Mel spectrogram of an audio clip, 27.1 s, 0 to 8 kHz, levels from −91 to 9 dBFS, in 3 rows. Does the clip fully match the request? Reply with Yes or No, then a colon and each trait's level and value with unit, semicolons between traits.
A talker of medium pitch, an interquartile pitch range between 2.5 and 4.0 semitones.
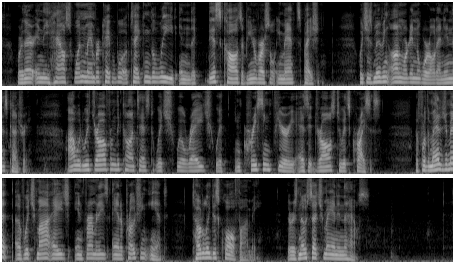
Yes: medium, 145 Hz; average, 3.5 semitones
